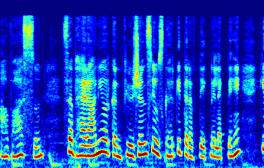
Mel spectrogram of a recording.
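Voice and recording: A natural voice reads aloud with ordinary pitch variation.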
